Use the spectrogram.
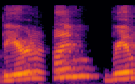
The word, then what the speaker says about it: Vreeland: me about the Diana, how do you pronounce her last name with Vogue? Vreeland? Oh, Diana Vreeland. I think it's a good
